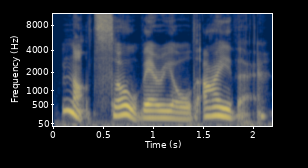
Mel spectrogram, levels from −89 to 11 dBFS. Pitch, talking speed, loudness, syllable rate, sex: 195 Hz, 135 wpm, -15 LUFS, 4.1 syllables/s, female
